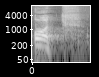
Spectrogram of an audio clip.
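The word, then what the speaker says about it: ѿ: Снизу буква омега, которая читается как О, а сверху буква Т. От.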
